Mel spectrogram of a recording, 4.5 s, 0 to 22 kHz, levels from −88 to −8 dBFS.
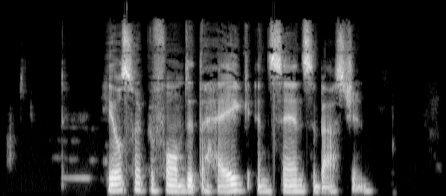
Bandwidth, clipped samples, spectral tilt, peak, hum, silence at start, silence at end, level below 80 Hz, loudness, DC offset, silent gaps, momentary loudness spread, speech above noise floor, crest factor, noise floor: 15 kHz; under 0.1%; -2.5 dB/octave; 0 dBFS; none; 0.75 s; 0.75 s; -58 dBFS; -15 LUFS; under 0.1%; none; 8 LU; 52 dB; 18 dB; -69 dBFS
